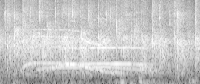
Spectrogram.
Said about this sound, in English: Suddenly, the crowd lets up a cheer as Wiley Post's plane comes into view.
